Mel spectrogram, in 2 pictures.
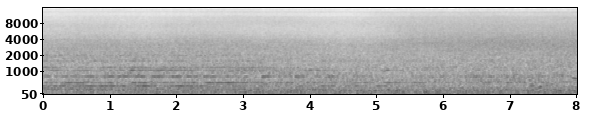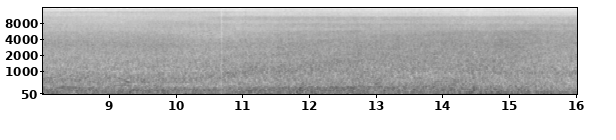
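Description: A waterfall splashes and rushes steadily nearby.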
